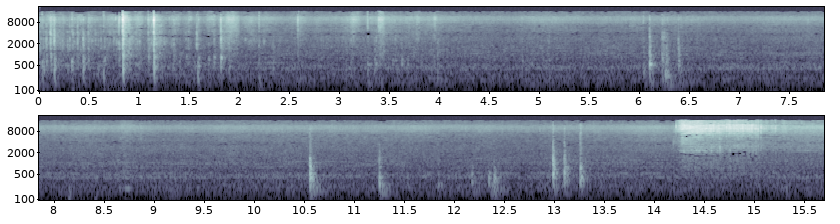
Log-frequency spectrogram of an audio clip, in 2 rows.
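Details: Hive inspection with honey bees, captured on a Xiaomi Redmi Note 8: a quiet continuous bee hum under frequent crisp clicks and taps of handling, then a short burst of hissing noise at the end.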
